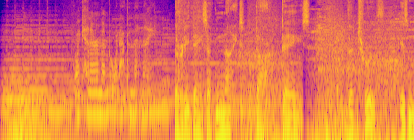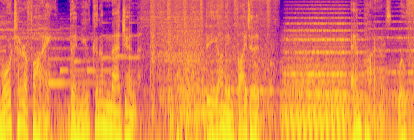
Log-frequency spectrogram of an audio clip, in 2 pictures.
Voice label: American trailer montage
